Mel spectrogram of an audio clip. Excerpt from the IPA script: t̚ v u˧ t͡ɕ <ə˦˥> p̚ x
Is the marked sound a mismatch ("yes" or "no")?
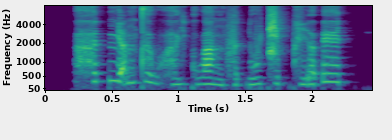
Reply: yes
